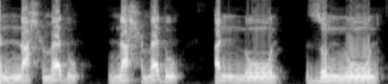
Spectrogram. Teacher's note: سرا زبان تالو سے مل کر نون ادا ہوتا ہے. سرا زبان تالو سے، زبان کا سرا بالکل اگلا حصہ جو ہوتا ہے وہ سرا زبان کہلاتا ہے.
